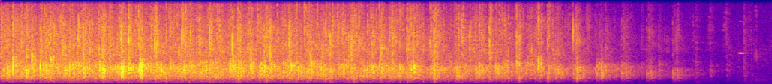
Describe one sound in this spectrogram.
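An audience applauds in a large room, fading away.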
